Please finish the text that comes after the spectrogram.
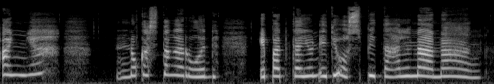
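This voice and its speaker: A dutiful young Filipino daughter in a radio drama. Her voice is extremely high and piercingly bright, recorded dry, with the earnest care of a child looking after her mother. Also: steady tone, unhurried, no echo, exaggerated voice. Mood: worried, urgent.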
